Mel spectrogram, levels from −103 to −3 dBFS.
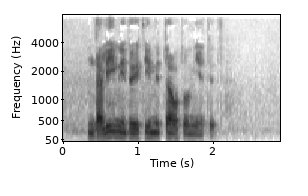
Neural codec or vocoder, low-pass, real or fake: none; 7.2 kHz; real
